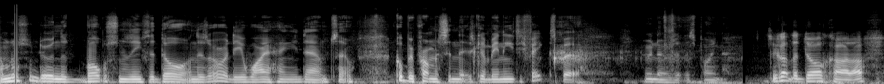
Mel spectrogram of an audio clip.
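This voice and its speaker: A man with a British accent talks at a fairly quick pace in a medium pitch with ordinary pitch variation, with noticeable background noise present. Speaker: car hobbyist vlogger. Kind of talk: casual vlog tutorial. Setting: home garage. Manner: loud.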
